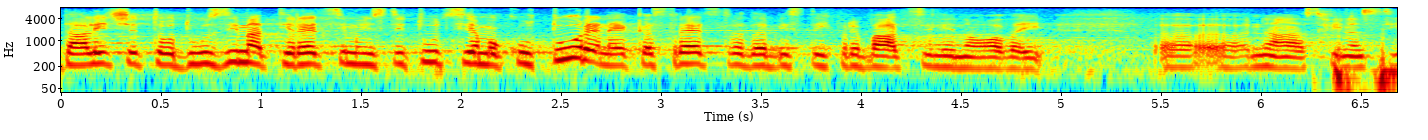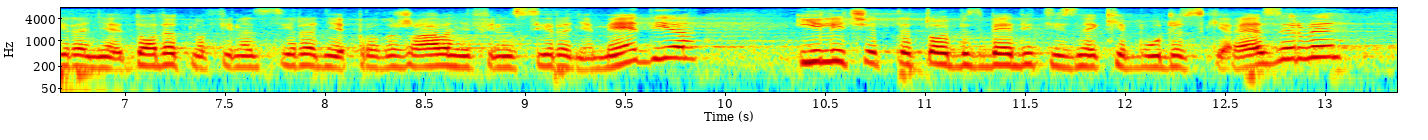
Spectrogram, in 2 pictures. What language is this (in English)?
Serbian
